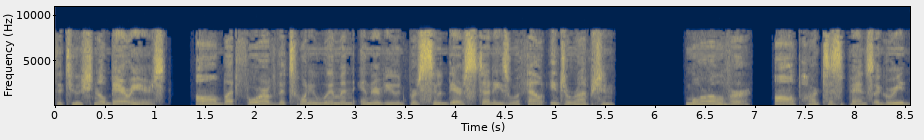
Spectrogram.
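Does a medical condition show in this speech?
No.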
